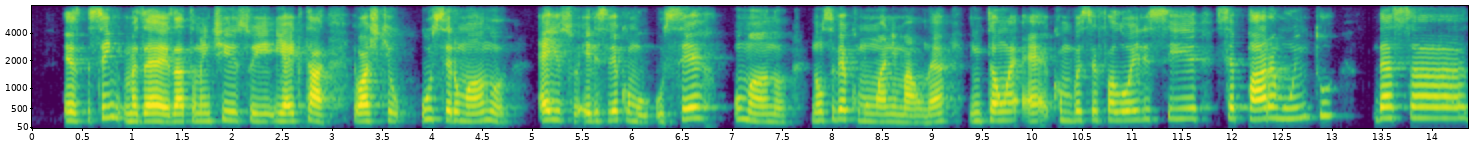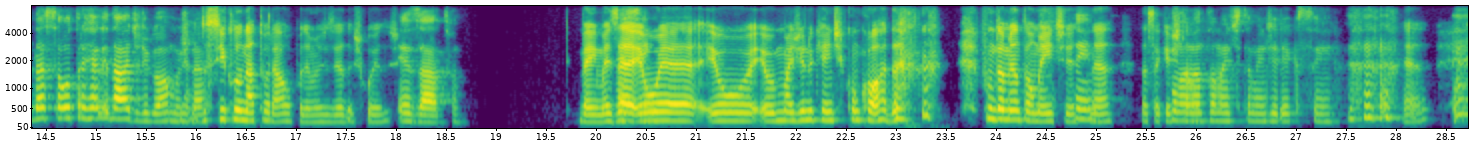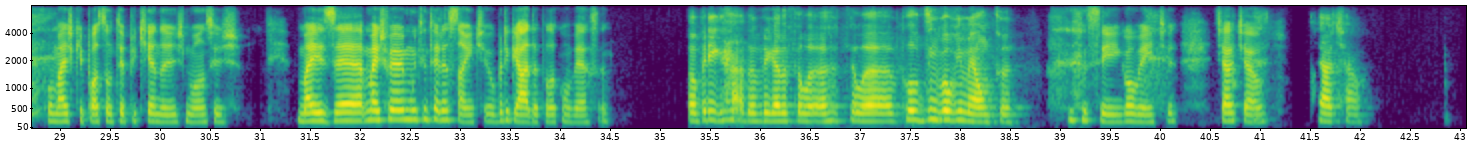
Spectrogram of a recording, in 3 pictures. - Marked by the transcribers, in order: tapping; laugh; laugh; chuckle; chuckle
- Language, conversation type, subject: Portuguese, unstructured, Qual é a sua opinião sobre o uso de animais em experimentos?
